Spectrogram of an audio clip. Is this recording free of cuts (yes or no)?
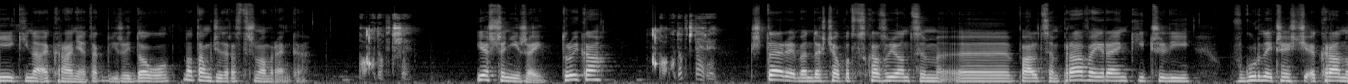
yes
